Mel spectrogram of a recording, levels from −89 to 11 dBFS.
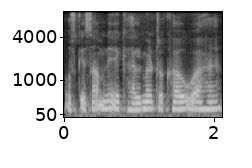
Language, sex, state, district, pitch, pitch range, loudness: Hindi, male, Jharkhand, Ranchi, 155 Hz, 150-160 Hz, -13 LUFS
